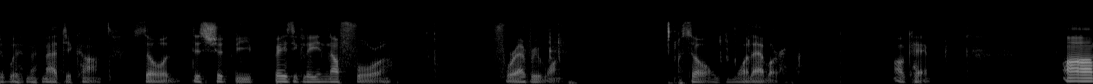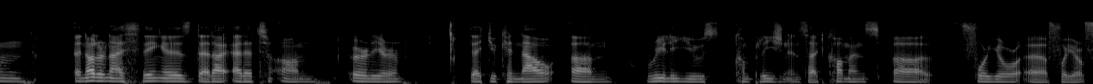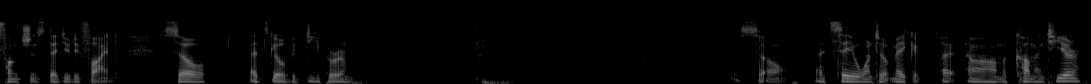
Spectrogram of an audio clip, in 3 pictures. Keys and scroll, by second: 2.1 Down, 2.3 Down, 2.9 Down, 3.1 Down, 4.2 Return, 6.9-7.9 typing, 9.4 Up, 10.3-11.2 typing, 14.3 Down, 14.5 Down, 14.7 Down, 14.9 Down, 31.2 Return.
